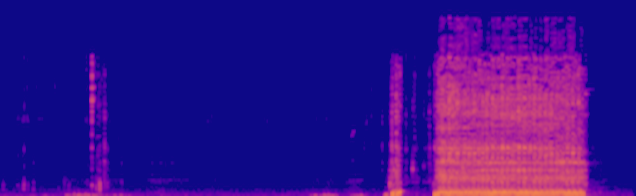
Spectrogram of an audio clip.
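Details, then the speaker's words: Nitro RC car engine during needle tuning, mixture too rich: a few cranking attempts, then the little engine catches about a second and dies; needle being turned clockwise about half a turn to lean it. "now it wants to start but it's not staying on for too long"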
